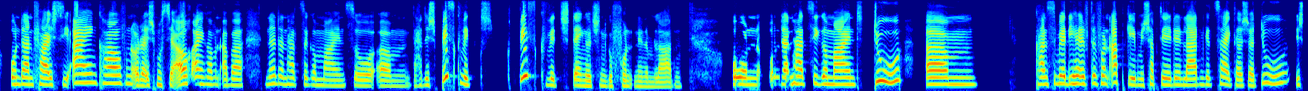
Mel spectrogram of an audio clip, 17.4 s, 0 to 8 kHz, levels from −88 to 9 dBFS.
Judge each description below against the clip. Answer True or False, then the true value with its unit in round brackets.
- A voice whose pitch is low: False (225 Hz)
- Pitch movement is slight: False (3.6 semitones)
